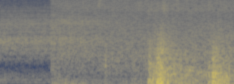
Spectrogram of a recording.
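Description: Thunderstorm sound effect: a rain-like hiss comes in about half a second in, then a loud clap of thunder rumbles near the end.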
